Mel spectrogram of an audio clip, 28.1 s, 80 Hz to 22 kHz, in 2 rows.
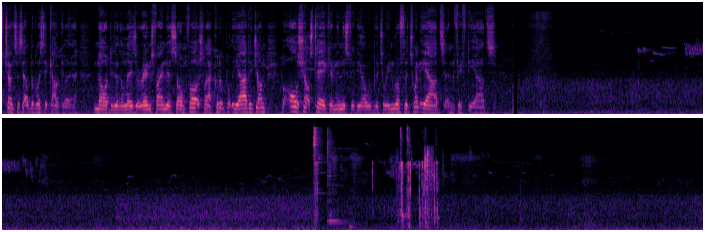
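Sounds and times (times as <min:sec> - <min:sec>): birds chirping: 0:00.0 - 0:10.3, 0:11.8 - 0:17.9, 0:18.8 - 0:28.0
low outdoor rumble: 0:00.0 - 0:13.4
air rifle shot: 0:20.2 - 0:21.3.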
